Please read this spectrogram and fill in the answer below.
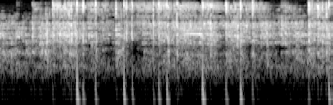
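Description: Fireworks display: aerial shells bursting in rapid, irregular bangs over a continuous crackling hiss.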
